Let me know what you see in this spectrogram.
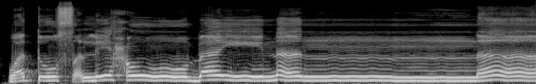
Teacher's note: wajibul gunnah, wajib dengung pada nun.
